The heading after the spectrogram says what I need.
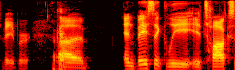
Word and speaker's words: Weber: and it's it pronounced uh i think it's pronounced vapor uh and basically it talks about the protestant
